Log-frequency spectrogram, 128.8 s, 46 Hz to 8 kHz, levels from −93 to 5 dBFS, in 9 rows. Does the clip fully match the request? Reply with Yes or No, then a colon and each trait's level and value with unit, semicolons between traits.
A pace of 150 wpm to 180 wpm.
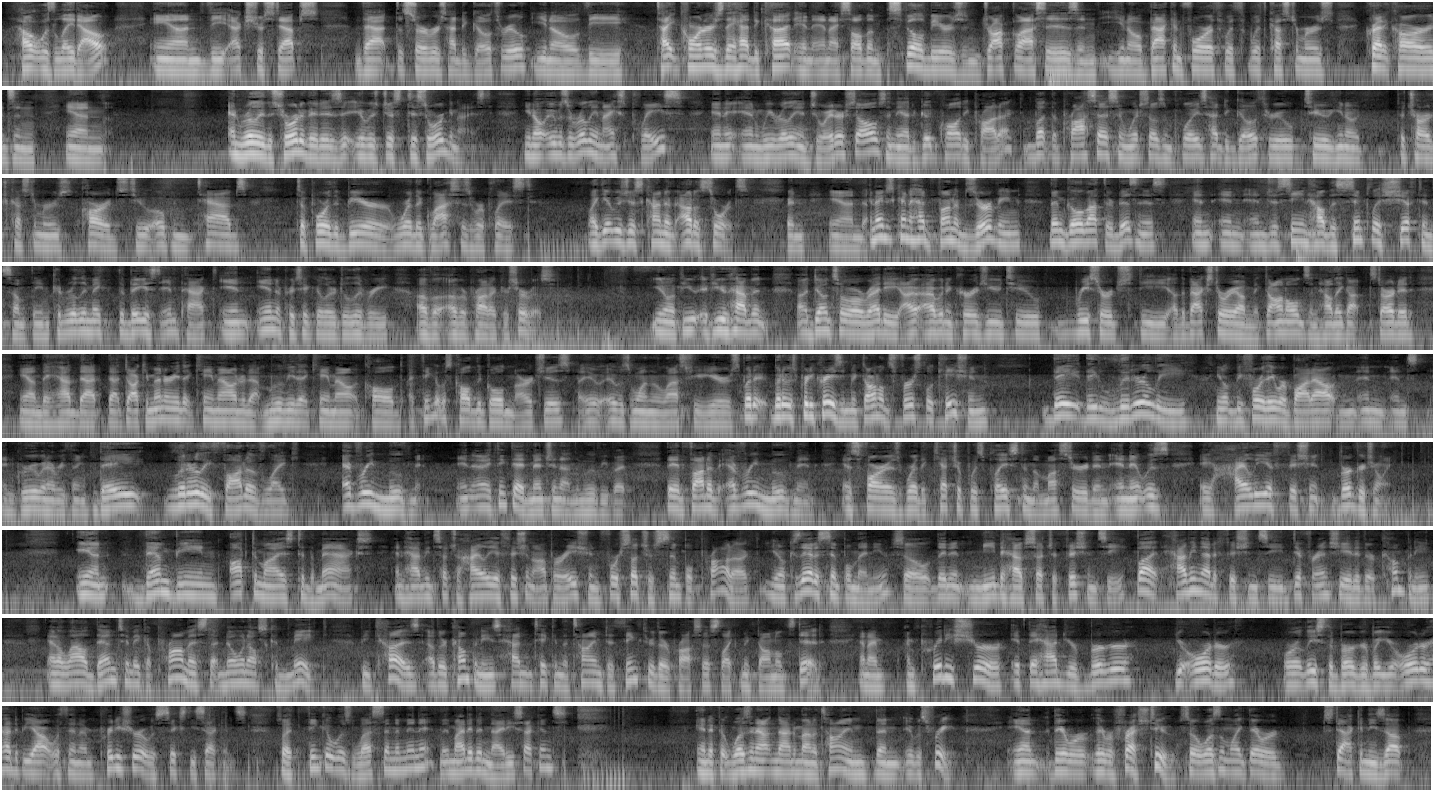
No: fast, 205 wpm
